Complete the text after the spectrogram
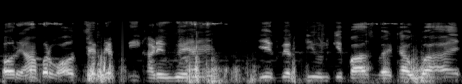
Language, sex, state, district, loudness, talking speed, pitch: Hindi, male, Uttar Pradesh, Budaun, -17 LUFS, 220 wpm, 170 Hz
